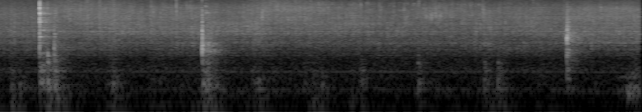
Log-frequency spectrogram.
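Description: Green beans curry with spices being stirred in a pan, Sri Lankan style, a steady low sizzle with three sharp spoon clanks against the pan and quieter scraping between.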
